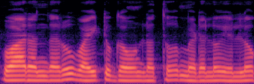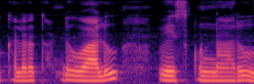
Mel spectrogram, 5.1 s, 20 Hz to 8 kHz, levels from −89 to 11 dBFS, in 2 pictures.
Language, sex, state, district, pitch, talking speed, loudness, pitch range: Telugu, female, Telangana, Mahabubabad, 160 Hz, 95 wpm, -18 LUFS, 155-165 Hz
